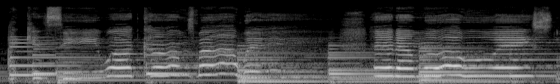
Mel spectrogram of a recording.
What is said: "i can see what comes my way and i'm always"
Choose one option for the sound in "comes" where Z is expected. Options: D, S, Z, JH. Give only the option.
Z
